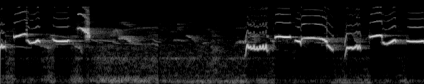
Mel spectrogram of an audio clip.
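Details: Once-silent Oriental magpie-robin (kacer), stirred by a single lure, bursts into lively gacor singing: clear whistled notes and slurred glides in short bursts, a pause of about a second, then rapid varied whistles resume.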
